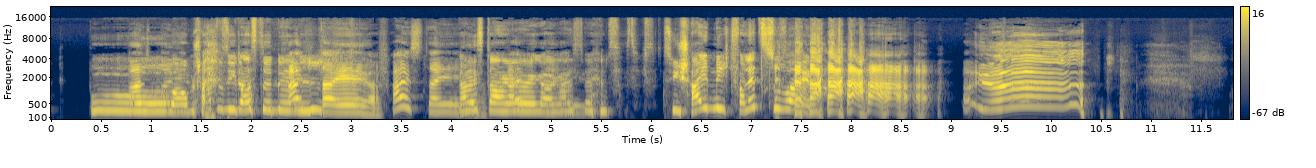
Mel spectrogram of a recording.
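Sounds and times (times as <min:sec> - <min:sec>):
speech: 0:00.4 - 0:10.4
laughter: 0:07.4 - 0:08.9
voice imitating a horrible high-pitched scream: 0:09.2 - 0:10.5.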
